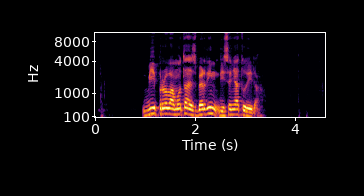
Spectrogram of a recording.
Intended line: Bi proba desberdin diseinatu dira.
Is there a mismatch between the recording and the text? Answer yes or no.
yes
